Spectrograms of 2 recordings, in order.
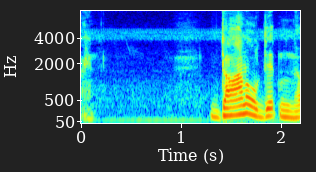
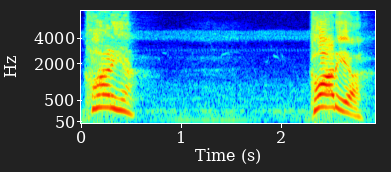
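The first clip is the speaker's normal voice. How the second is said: high, loud, desperate calls building; calling out; 8 semitones higher, 7 dB louder than usual. Acted. Lost boy calling for toddler in sleet, shouting. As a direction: yell her name louder each time. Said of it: "and he calls out".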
